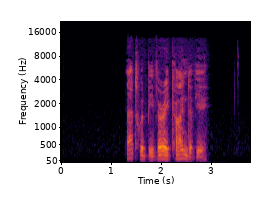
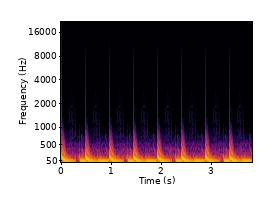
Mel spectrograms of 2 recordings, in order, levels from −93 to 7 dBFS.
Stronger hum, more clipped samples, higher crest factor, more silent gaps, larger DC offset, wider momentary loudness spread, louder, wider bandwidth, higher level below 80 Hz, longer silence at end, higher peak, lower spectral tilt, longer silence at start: neither; neither; first, 22 dB vs 12 dB; neither; neither; first, 10 LU vs 2 LU; second, -28 LUFS vs -17 LUFS; first, 14.5 kHz vs 0.9 kHz; second, -68 dBFS vs -14 dBFS; first, 0.9 s vs 0 s; second, -10 dBFS vs -2 dBFS; second, -4 dB/octave vs -15.5 dB/octave; first, 1.3 s vs 0 s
